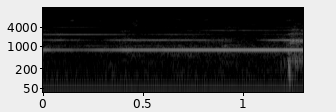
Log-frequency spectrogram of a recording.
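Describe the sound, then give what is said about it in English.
The monthly emergency broadcast system siren holds a steady, unbroken tone with a bright, buzzy edge, sounding continuously and fairly loud with no voices over it. “It's just our monthly emergency broadcast system.”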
